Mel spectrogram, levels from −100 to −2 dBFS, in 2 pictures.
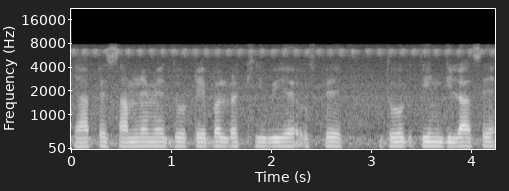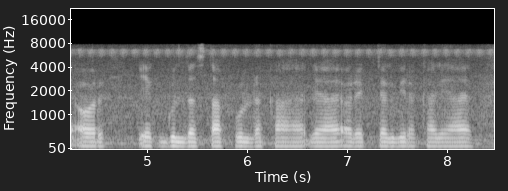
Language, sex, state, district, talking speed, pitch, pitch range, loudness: Hindi, male, Jharkhand, Palamu, 200 wpm, 115 Hz, 115-120 Hz, -20 LUFS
